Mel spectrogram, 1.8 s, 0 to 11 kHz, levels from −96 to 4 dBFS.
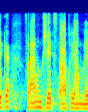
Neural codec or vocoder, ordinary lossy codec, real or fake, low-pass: codec, 16 kHz, 1 kbps, FreqCodec, larger model; none; fake; 7.2 kHz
